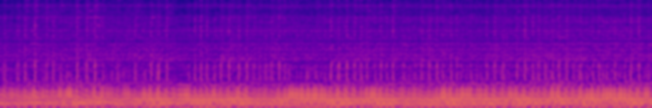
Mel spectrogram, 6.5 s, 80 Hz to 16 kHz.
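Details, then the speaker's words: Ported Echo 670 chainsaw, first time cutting wood after porting, tune only roughly set: a steady high-revving two-stroke buzz holds even through the cut without bogging or surging. Normal running under load. "I fired it up. Sounds good. Feels good. This will be the first time putting it in the wood."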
